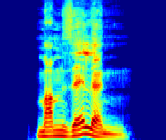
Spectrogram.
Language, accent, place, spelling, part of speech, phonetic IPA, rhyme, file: German, Germany, Berlin, Mamsellen, noun, [mamˈzɛlən], -ɛlən, De-Mamsellen.ogg
- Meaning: plural of Mamsell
